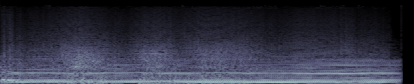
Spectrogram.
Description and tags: Tech Horn
A blaring horn made up of lots of synthetic sounds layered over the top of one another.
